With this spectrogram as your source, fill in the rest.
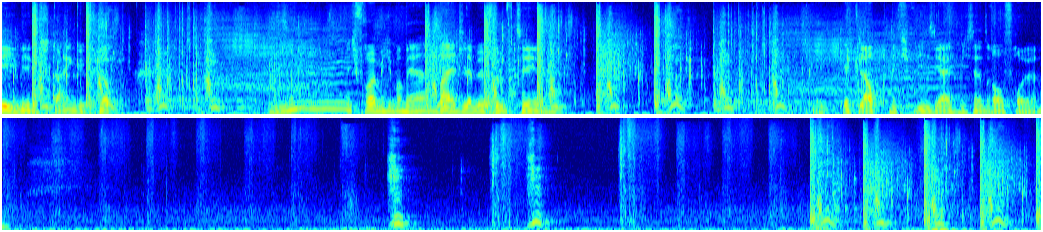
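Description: A hatchet chops into a tree trunk with dull, repeated knocks.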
